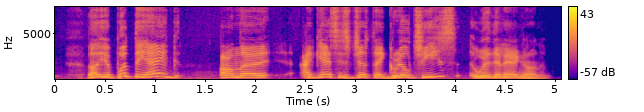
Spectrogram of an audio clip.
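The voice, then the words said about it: Exaggerated put-on accent. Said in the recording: “this ridiculous accent that I'm doing”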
